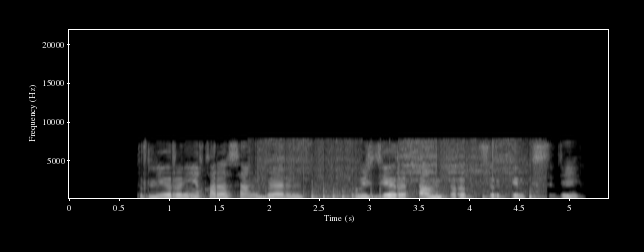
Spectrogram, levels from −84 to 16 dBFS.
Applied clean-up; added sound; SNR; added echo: none; Drum kit; 11 dB; none.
